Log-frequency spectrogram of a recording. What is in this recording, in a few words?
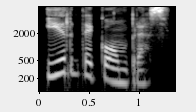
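shopping, Spanish, female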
